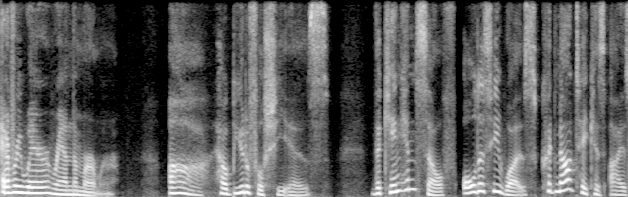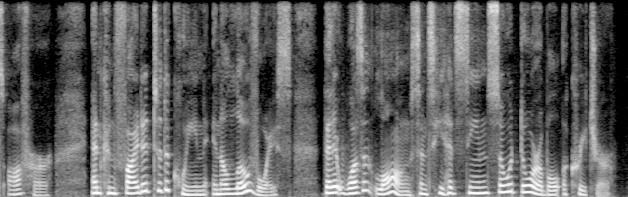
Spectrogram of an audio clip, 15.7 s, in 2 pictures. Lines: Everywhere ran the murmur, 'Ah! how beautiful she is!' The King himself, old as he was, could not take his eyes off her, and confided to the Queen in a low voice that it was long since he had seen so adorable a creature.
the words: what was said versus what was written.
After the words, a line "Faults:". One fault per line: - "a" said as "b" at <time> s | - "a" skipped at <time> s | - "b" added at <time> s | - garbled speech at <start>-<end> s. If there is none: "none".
Everywhere ran the murmur, 'Ah! how beautiful she is!' The King himself, old as he was, could not take his eyes off her, and confided to the Queen in a low voice that it wasn't long since he had seen so adorable a creature.
Faults:
- "was" said as "wasn't" at 12.2 s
